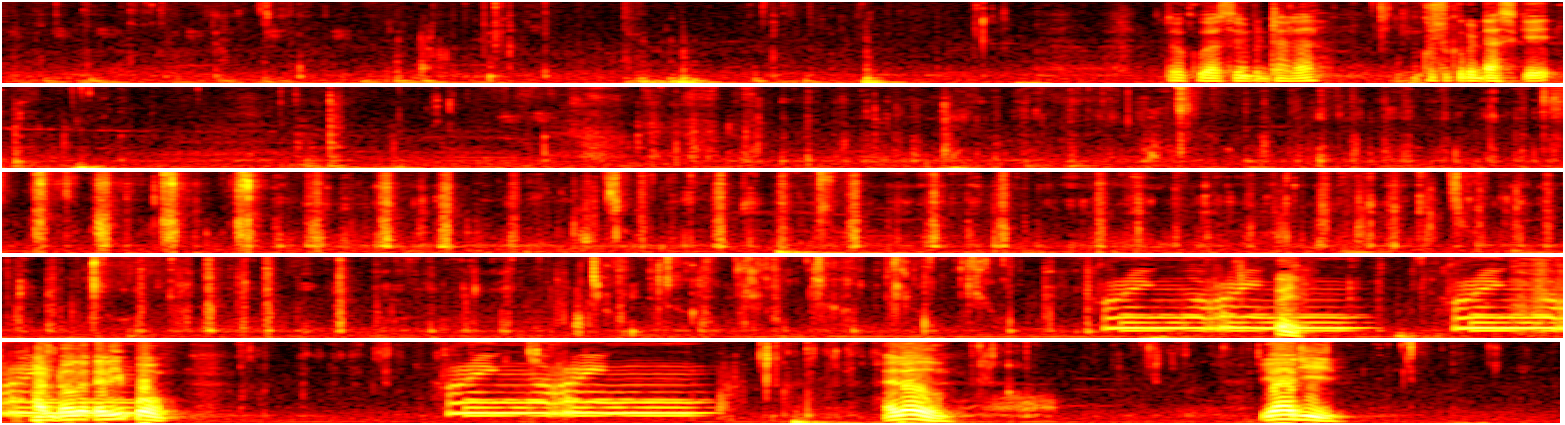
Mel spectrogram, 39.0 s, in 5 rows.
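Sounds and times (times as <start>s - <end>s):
chewing with small clicks: 0.0s - 2.8s, 4.8s - 5.1s, 7.8s - 28.9s, 32.2s - 33.4s, 34.8s - 38.9s.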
